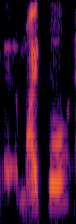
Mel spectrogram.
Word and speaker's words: Michael: Michael, M-I-C-H-A-E-L. – Okay, and that's spelled M-I-C-H-E-L, A-E-L? – A-E-L.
